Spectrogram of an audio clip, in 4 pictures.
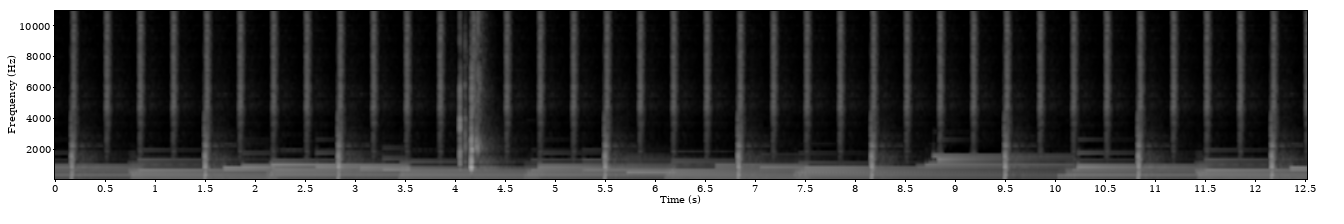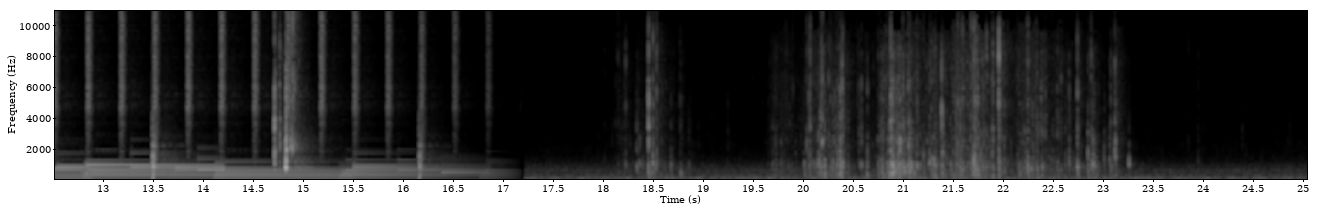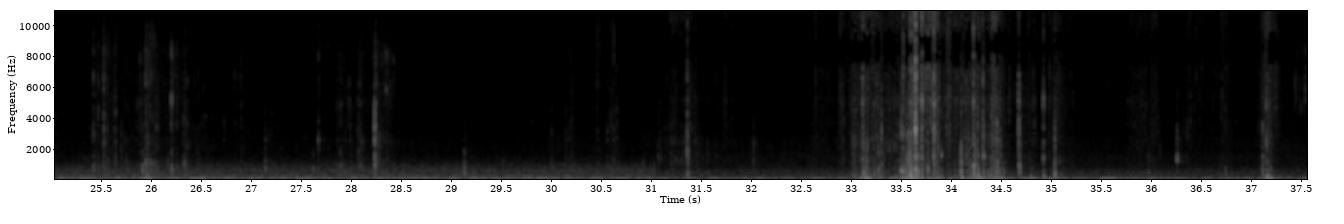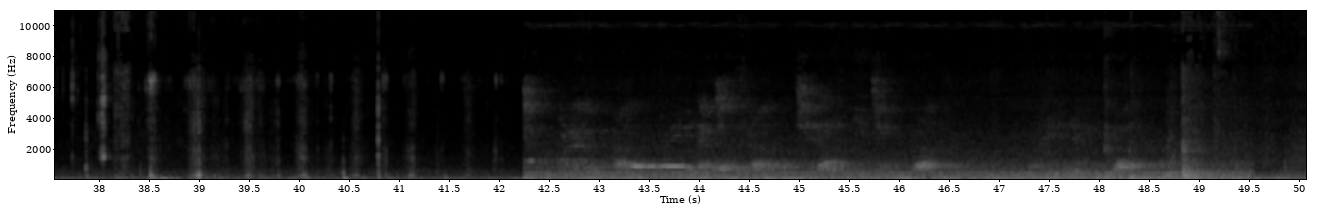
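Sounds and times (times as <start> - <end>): steady low hum: 17.2 - 33.0, 35.2 - 50.0
chewing crunchy chips: 18.0 - 35.2, 35.8 - 42.3
plastic snack bag crackling: 18.0 - 41.2.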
